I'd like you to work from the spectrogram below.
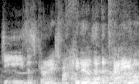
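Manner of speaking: loud, high Liverpool blurt; Scouse morning wife. Retold or imitated. Wife waking late, swearing in a loud Scouse accent. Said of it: "she wakes up in the morning".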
